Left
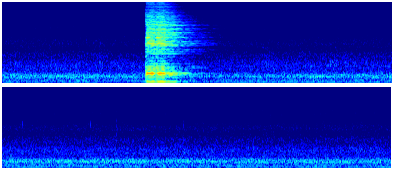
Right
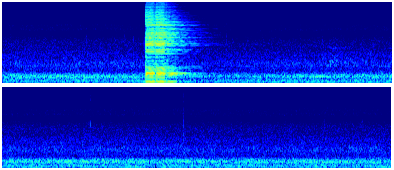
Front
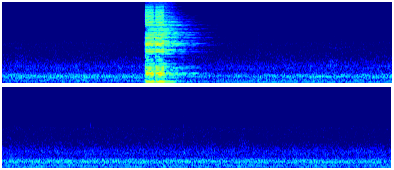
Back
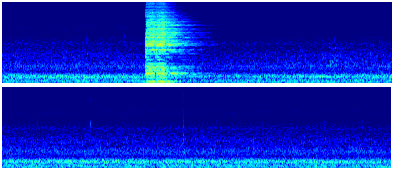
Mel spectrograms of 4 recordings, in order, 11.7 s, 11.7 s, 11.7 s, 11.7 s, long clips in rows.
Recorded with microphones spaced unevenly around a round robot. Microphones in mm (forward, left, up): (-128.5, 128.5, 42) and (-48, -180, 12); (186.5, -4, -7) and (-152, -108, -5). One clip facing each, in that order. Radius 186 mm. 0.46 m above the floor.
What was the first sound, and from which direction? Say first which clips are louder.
A buzzer: left 4 dB, front 6 dB; 5° right.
